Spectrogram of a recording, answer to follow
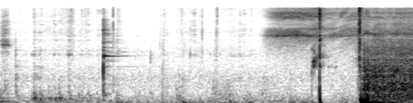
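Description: Propane hand torch being lit with a lighter: a small metallic click about a second in, then a high hiss of gas from the opened torch valve, a sharp click of the lighter, and the torch catching near the end and burning with a loud steady rushing noise.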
